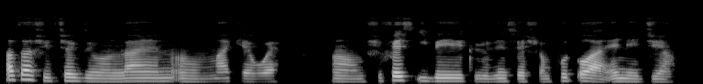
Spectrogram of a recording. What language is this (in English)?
Nigerian Pidgin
